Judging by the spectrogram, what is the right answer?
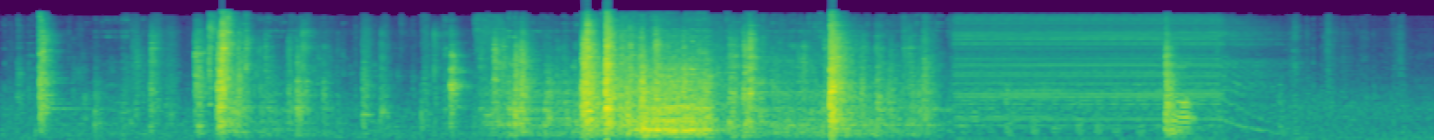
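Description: Metal clanking and knocking of an engine hoist's chain and a heavy engine on a wheeled dolly being shifted on concrete, busiest about four to five seconds in. Then a steady buzzing hum runs for about two seconds, with one more knock just before it stops.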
